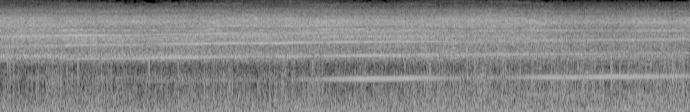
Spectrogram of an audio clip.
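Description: Zip-line trolley pulleys whining along the steel cable at high speed, the pitch rising slowly as the rider speeds up, under heavy wind rumble on the microphone.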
